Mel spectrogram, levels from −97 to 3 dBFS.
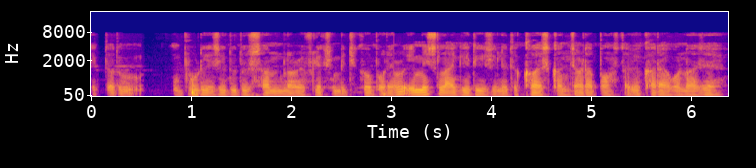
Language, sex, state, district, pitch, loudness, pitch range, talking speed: Nagamese, female, Nagaland, Kohima, 90 Hz, -21 LUFS, 85-95 Hz, 265 wpm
